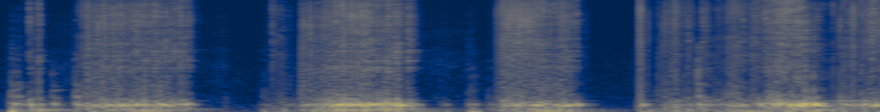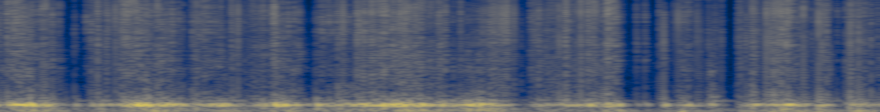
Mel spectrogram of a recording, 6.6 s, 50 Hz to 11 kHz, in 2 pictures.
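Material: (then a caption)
Metal mesh. Long acrylic nails on both hands scratch the hollow metal mesh grille of a black microphone with no cover. The result is a steady run of close, raspy scraping with a bright, fizzy edge and a low tonal hum around 260 Hz underneath. The scratching comes in bursts with a few brief silent gaps early on.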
